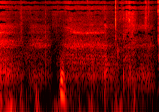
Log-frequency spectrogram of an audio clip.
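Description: A hiker's breathing with a short exhaled "oof" about a second in, the sound of exertion on a climb.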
